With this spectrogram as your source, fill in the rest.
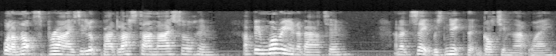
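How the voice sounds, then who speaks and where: A woman's voice: mid-range voice, lively intonation, unhurried, fairly bright tone, pitched above the performer's own voice. A woman voicing a kindly, chatty man with a strange accent, in a dull lo-fi recording. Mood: friendly.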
